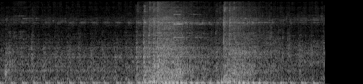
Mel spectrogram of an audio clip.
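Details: Bajaj Pulsar 220 motorcycle engine idling with an even low thump and a brief louder rise midway, no timing chain rattle; normal idle.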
